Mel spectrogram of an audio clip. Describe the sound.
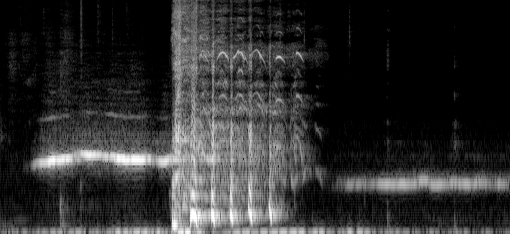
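A long, steady, clear whistle calling the horse Shadowfax in a Lord of the Rings film scene is followed by a loud burst of rapid, shaky high-pitched squeals, then a second sustained whistle at a slightly lower pitch fades out. No one speaks.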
